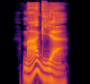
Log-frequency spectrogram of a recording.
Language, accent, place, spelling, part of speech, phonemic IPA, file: German, Germany, Berlin, Magier, noun, /ˈmaːɡi̯ɐ/, De-Magier.ogg
- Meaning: mage, magician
